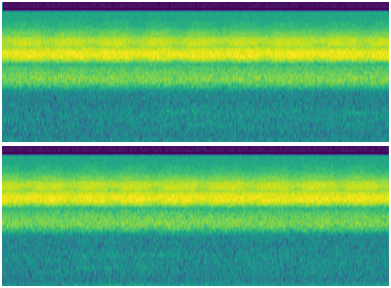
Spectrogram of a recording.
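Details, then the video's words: Crickets in a pine forest at sunset produce a constant high, buzzy wall of chirps, many callers blending into one even shimmer without breaks, and only faint low background hiss beneath. "Cricket sounds in the pine forest"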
